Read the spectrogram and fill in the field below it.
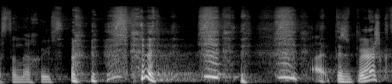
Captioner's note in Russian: смеется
